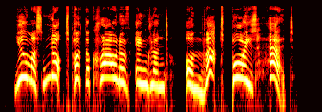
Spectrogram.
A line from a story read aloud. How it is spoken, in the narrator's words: shouted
